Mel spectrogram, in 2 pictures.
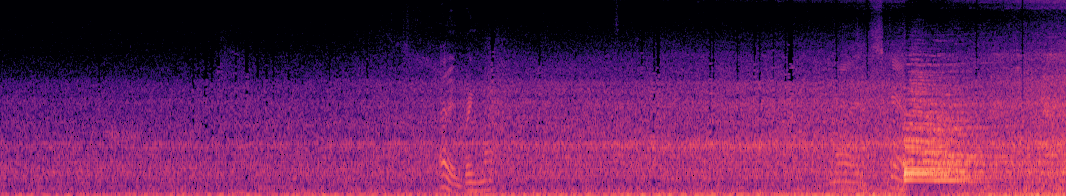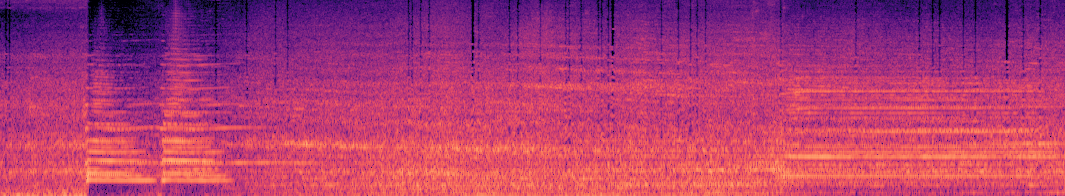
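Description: A train rumbles closer and roars past on the tracks.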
